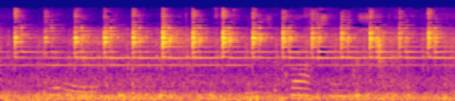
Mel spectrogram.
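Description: Train passing, with a regular sharp clicking about three times a second over a low rumble.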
